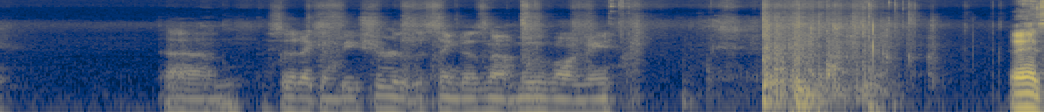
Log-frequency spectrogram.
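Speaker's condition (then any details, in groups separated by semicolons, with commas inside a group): No condition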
